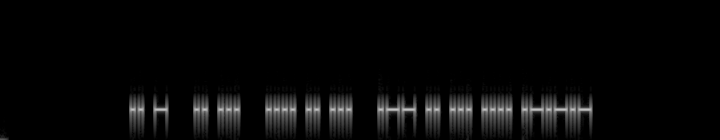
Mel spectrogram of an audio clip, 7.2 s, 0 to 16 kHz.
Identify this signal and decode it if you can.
Morse code, heard as a keyed tone, about 30 wpm, 700 Hz. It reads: IT IS HIS WISH.
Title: Sentences from Top 1600 Words 30wpm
